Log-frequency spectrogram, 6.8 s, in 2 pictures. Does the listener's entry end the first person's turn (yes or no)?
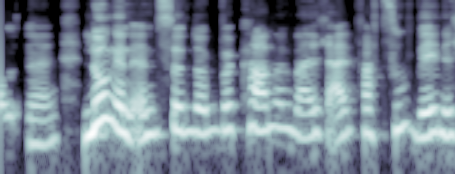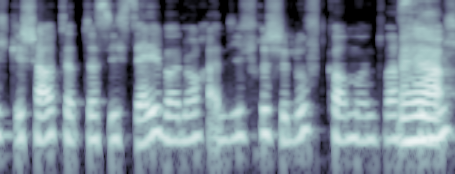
yes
